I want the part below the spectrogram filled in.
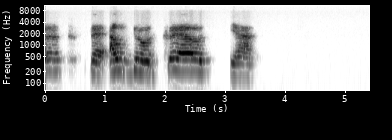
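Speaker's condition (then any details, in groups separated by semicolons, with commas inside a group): Cerebral palsy; affects speech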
